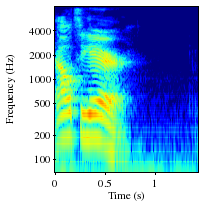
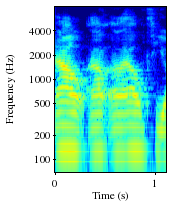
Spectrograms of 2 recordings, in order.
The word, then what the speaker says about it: Altair: Like, Altair. Boom. Not Altr or something like that.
